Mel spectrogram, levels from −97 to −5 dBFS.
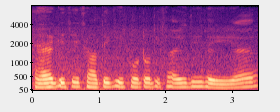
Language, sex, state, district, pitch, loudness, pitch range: Hindi, male, Haryana, Rohtak, 145 Hz, -16 LUFS, 140-155 Hz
